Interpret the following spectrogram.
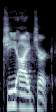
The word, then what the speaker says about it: G-Jerk: Oh, G-Jerk wrote into us, by the way, that said the pronunciation is G.I. Jerk, which is what his mom called him when he shipped off.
